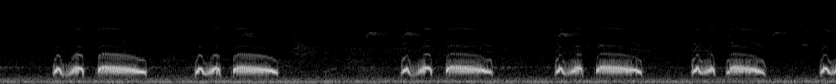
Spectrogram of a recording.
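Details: Lure spotted dove for trapping in a yard, uttering about seven phrases: each a rapid two-humped coo followed by a sustained soft coo, spaced about a second apart with occasional longer gaps.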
